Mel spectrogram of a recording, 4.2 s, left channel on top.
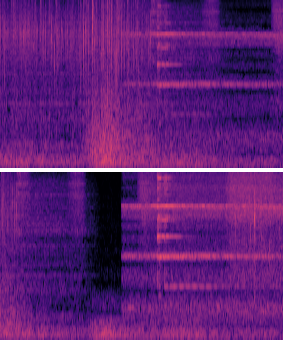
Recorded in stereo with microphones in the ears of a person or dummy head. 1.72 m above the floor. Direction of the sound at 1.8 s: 30° right (ahead or behind).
